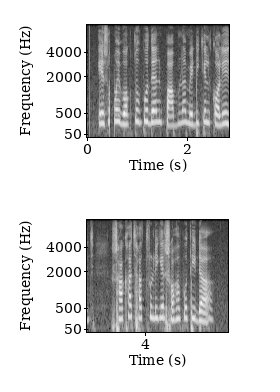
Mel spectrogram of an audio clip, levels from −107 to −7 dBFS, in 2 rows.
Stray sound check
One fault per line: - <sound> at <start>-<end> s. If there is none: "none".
- dropout at 0.4-0.5 s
